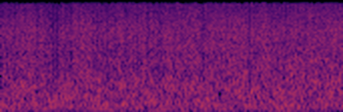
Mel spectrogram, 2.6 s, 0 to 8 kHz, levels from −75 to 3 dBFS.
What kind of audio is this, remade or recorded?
recorded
